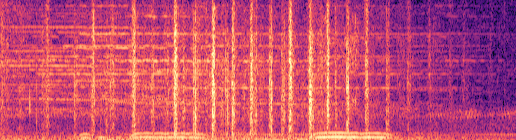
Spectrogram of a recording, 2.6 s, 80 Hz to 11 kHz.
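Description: An owl hooting in the Warcraft 3 video game, two soft, clear tonal hoots in succession over a low ambient game background.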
